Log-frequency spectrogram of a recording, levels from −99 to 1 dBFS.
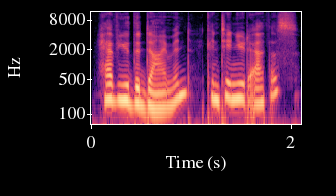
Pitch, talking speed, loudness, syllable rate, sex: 190 Hz, 170 wpm, -16 LUFS, 5.8 syllables/s, female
